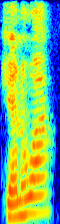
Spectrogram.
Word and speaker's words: Genoa: This is Genoa is what I call it, but I think it's pronounced Genoa.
